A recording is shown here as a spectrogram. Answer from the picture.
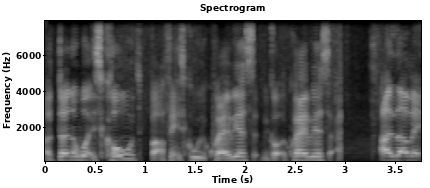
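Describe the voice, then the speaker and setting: A man speaks in an animated tone at a very fast pace. His pitch is high, with ordinary pitch variation. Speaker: travel vlogger. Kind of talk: casual vlog narration.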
